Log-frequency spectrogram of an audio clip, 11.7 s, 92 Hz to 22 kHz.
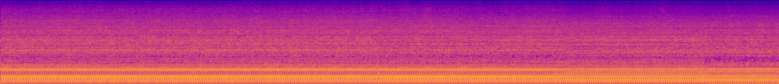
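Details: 6,000 watt Troy-Bilt generator after AVR adjustment to 119.9 volts, 3000 watt load test: steady, deep drone with a slight settle in pitch near the end, above 60 hertz at about 118.6 volts; normal running under load.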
